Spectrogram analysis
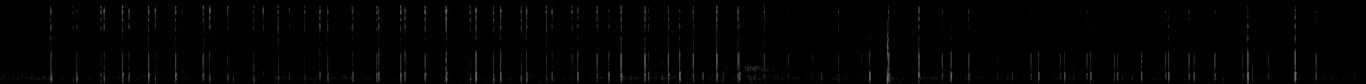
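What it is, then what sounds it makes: Metal microphone capsule housings tapped with tweezers. The tips of metal tweezers, held in both hands, tap and scratch the small hollow round metal capsule housings of a Tascam X-Y recorder. Dozens of sharp, dry, bright clicks and ticks come in an irregular stream over a faint hiss. Each one dies away almost instantly with no ring.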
